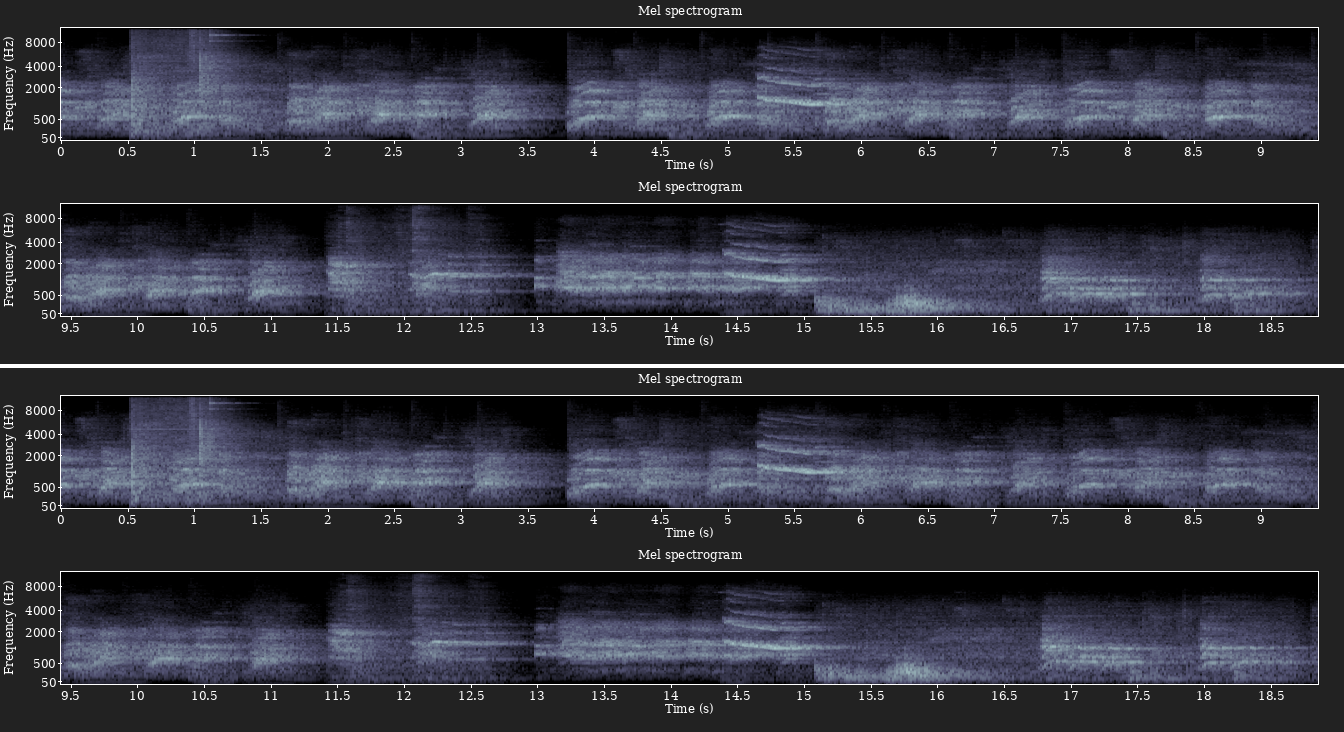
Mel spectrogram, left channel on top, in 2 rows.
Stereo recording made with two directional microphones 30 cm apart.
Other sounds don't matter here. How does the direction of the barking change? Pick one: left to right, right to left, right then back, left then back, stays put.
left then back.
